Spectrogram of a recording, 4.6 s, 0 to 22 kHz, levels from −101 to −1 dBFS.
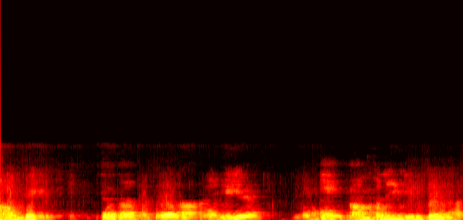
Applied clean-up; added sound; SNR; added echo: neural mask model DeepFilterNet 3.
